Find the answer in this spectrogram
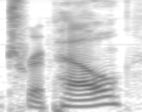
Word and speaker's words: tripel: they say on here I know that there is a Belgian tripel is how we've always said it but it is spelled triple like it is definitely spelled triple not uh uh e l it's l e so I I'll go the American way um it is 8%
